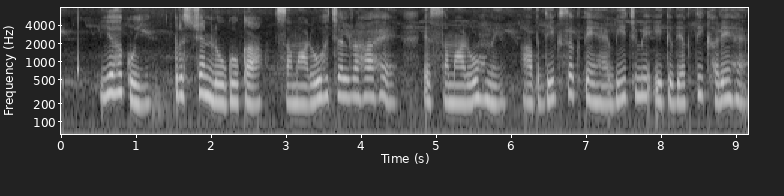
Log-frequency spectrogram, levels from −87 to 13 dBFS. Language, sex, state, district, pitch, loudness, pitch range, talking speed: Hindi, female, Bihar, West Champaran, 225 Hz, -17 LUFS, 210-265 Hz, 145 wpm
